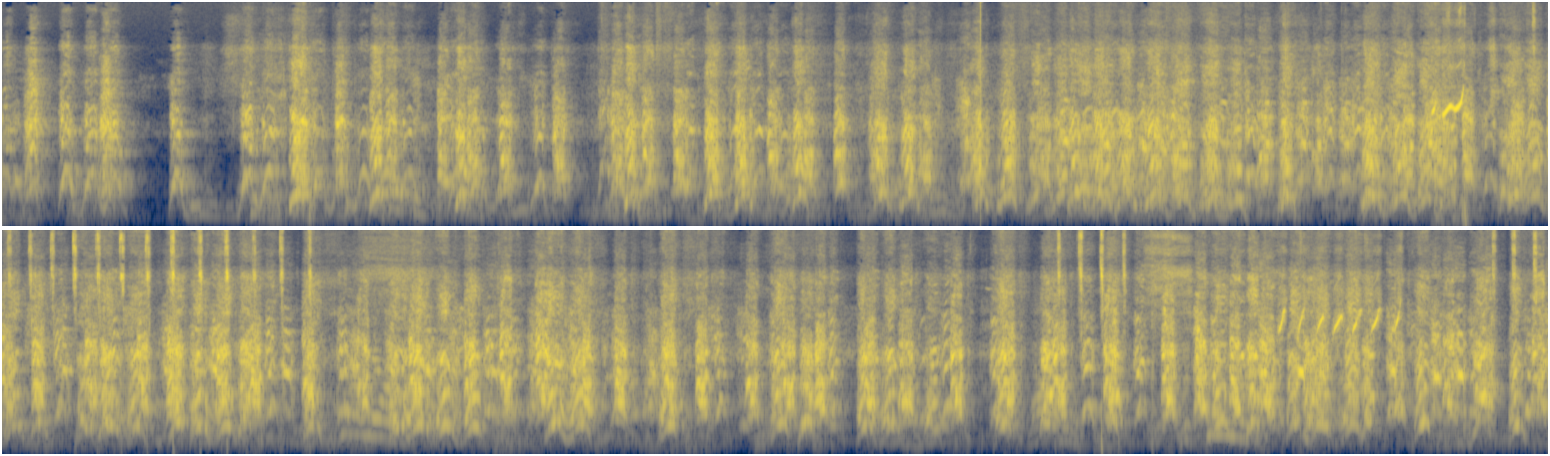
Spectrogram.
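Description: Several dogs barking rapidly and almost without pause, several barks a second, with a short break about two seconds in.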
